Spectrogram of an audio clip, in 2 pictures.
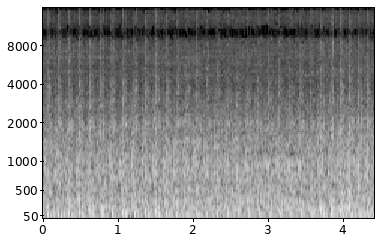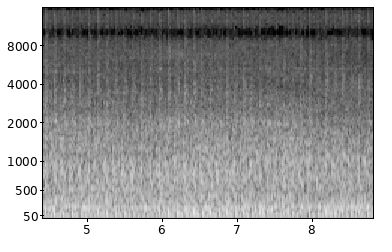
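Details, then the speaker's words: John Deere 730 two-cylinder tractor pulling an RWA disk in the field: steady even putt-putt firing beat at constant pace under load, no misses or knocks, healthy. "i'll take you down the road here a little bit let you hear it run and operate"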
